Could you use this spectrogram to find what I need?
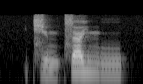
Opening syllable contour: low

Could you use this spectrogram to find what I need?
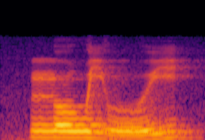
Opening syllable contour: high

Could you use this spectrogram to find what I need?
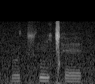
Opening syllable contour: low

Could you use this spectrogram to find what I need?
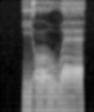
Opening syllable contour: low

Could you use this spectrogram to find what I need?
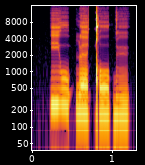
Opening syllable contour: falling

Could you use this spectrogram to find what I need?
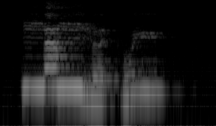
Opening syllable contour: high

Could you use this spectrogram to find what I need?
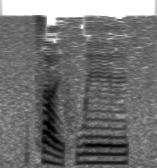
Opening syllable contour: falling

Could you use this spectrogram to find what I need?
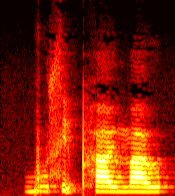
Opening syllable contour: low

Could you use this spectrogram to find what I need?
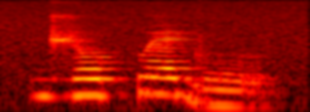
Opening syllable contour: high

